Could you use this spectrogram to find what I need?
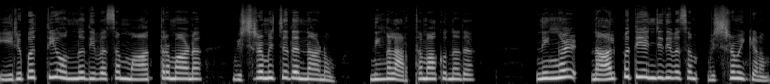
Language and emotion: Malayalam, surprised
